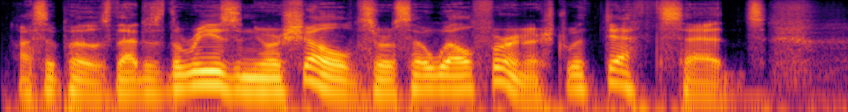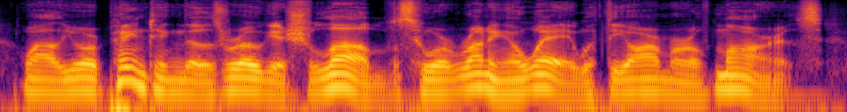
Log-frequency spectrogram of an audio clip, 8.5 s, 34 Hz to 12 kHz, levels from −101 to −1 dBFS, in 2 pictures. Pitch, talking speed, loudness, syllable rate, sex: 100 Hz, 220 wpm, -17 LUFS, 6.2 syllables/s, male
